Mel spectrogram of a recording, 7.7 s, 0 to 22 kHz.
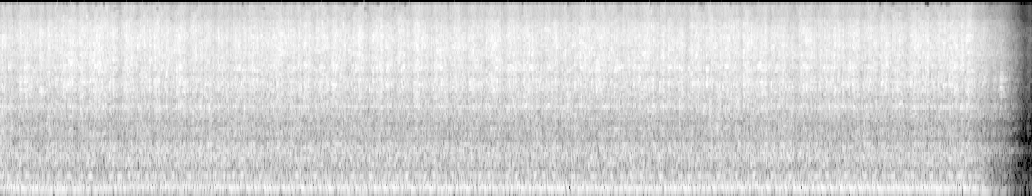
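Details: Freshly built 427 big-block V8 on a stand with short intake: loud, deep, even rumble holds steady for seven seconds before shutdown; healthy fresh build.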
